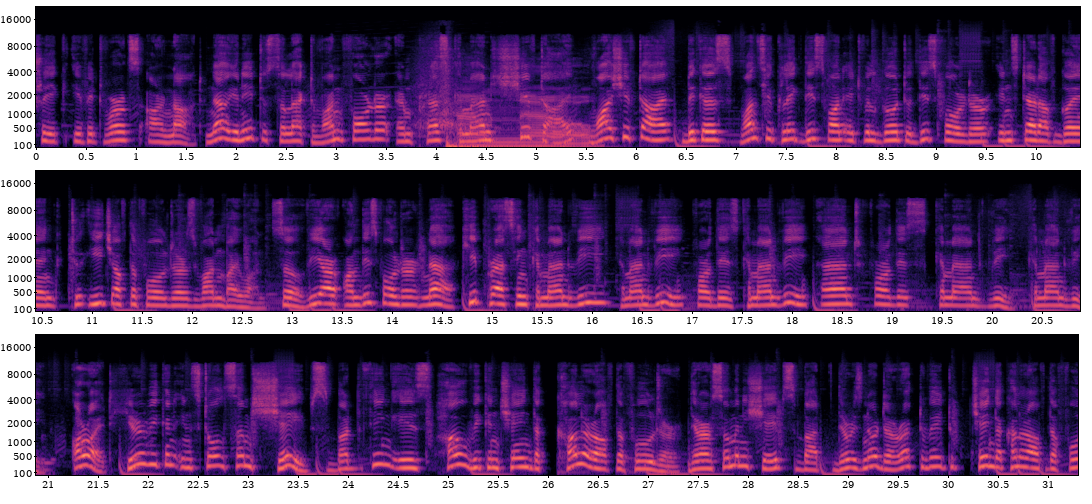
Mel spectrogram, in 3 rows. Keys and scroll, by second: 4.8 alt+super+i, 15.4 super+v, 16.4 super+v, 17.5 super+v, 19.9 super+v, 20.5 super+v.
